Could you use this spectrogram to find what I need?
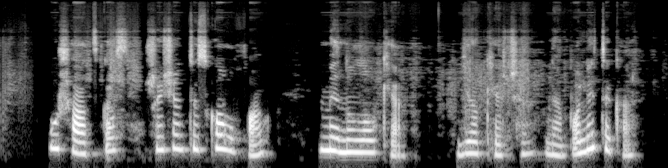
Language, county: Lithuanian, Vilnius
